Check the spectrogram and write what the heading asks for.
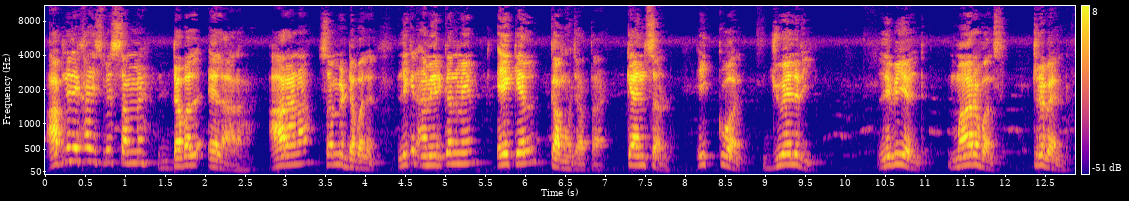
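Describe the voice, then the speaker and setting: A man's voice: high voice, very animated, a little slow, fairly bright tone, poor audio. A man from India teaching spelling differences, explaining step by step and checking in with his viewers often. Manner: repeats points, checks in with viewers. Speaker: English teacher. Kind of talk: classroom-style explanation.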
